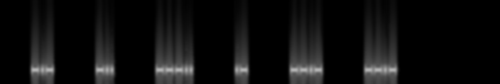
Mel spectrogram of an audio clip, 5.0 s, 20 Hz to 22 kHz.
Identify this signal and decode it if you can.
Morse code, heard as a keyed tone, about 49 wpm, spaced as for 17 wpm, 700 Hz. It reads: KD8AQQ
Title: USA Call Signs - 6 Characters - 6x Character Spacing - 50wpm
